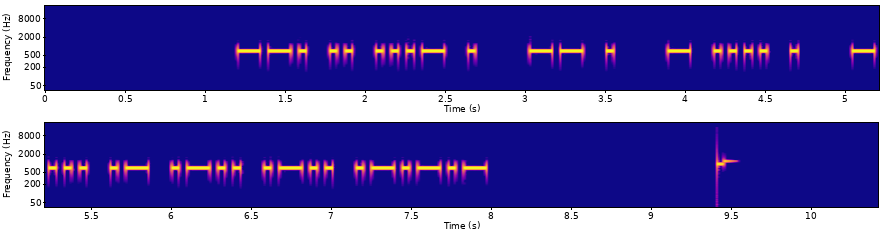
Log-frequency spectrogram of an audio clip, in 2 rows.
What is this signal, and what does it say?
Morse code, heard as a keyed tone, about 25 wpm, 700 Hz. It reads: GIVE ME THE BALL.
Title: Sentences from Top 1000 Words - Review Part 6 - 25wpm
